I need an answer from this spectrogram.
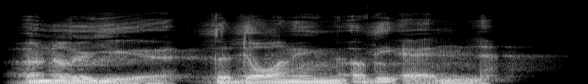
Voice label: Male Old God Happy New Year Lunar

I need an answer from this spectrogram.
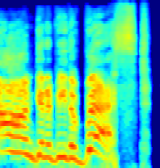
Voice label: Female Orc

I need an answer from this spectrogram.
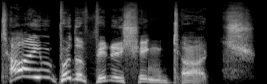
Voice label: Male Tuskarr Play

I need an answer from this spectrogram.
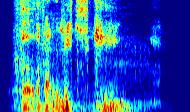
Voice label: Male Undead Play

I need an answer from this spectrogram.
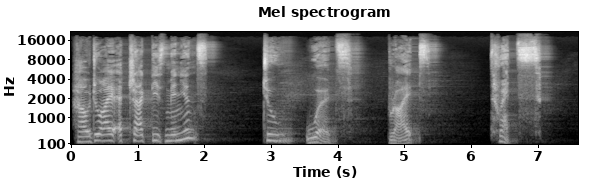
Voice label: Female

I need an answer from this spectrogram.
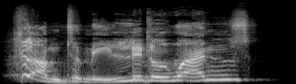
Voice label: Male Tolvir

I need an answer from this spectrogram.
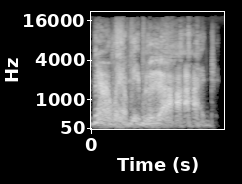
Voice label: Female Quilboar Attack

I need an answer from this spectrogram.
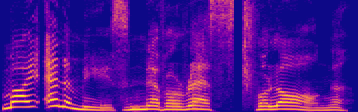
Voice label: Female Night Elf Bark; Lady Anacondra

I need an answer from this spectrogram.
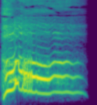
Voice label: Female Troll Death

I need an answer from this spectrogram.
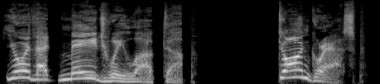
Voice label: Male Gnome; Scabbs

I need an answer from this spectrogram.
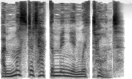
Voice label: Female High Elf ERROR TAUNT

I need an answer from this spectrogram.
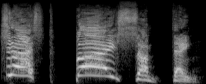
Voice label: Male Dwarf Attack

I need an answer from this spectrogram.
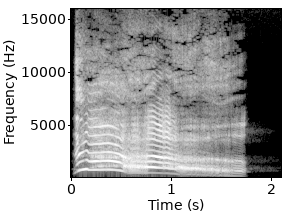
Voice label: Female Undead Death

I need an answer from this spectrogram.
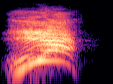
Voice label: Male Darkglare Attack

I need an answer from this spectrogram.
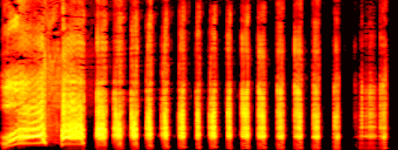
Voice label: Female Gnome Victory; Rin

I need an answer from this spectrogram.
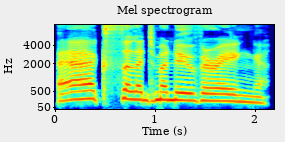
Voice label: Female Night Elf, Well Played

